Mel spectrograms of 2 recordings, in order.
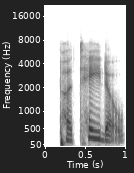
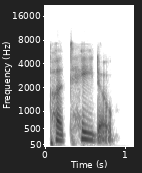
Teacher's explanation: So the second T sounds like a D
